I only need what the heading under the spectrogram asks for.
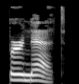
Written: bernette

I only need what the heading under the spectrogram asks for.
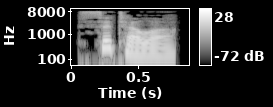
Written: sitella

